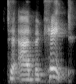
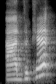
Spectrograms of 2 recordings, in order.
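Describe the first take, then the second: First: To advocate as AD-vuh-KATE; verb ending in ATE. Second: Advocate as AD-vuh-kit; noun ending on t. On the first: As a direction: sound the long A in advocate. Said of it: "you have to say ate". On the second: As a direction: keep the last vowel of Advocate short. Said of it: "if it's a noun". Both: Shown as a demonstration.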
